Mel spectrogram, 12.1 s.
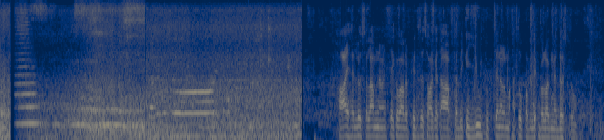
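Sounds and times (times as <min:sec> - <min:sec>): rumble and clatter of moving train: 0:00.0 - 0:06.1
train horn: 0:00.3 - 0:04.4.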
